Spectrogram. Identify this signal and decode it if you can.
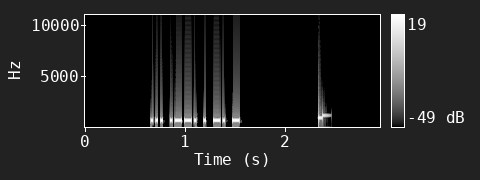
Morse code, heard as a keyed tone, about 52 wpm, 700 Hz. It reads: SPENT
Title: Sets of 5 Words - New Word Drill - 50wpm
